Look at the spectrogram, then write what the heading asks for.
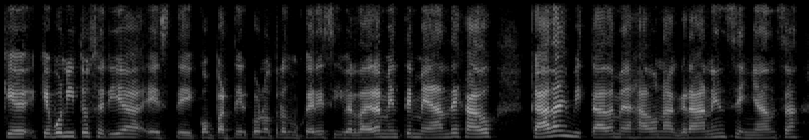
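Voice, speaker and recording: A woman's voice: on the low side, moderate pace, fairly bright tone. A woman hosting a podcast interview, speaking with many fillers and restarts. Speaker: podcast host. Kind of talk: casual interview.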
